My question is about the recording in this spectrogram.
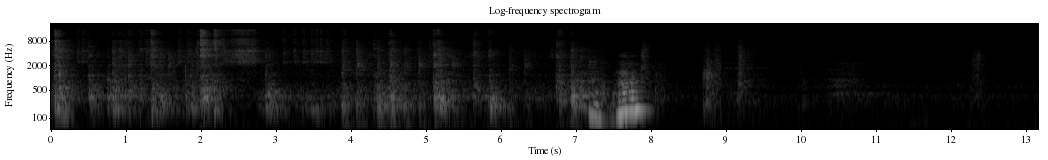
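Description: Bicycle drivetrain turned by hand: the chain runs over the cassette and through the rear derailleur with a continuous rattle and clicking for about eight seconds, while gears are shifted back the other way. A short grunt-like vocal sound comes near the end of the rattling, and then only a few separate clicks.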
